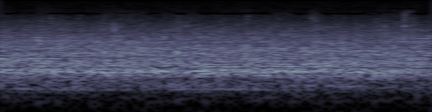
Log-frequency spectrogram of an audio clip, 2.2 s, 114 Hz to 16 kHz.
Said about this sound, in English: Now you can hear the crowd. They stand as Marquette has come back from 18 down to within 4 with 14:48 for the game.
